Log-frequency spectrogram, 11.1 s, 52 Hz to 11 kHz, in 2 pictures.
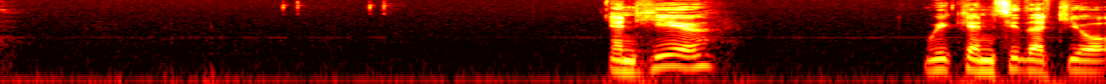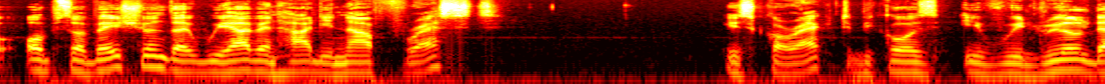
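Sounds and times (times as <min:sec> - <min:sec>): faint steady low hum: 0:00.0 - 0:11.0
faint computer mouse clicks: 0:01.4 - 0:02.0.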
